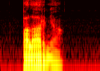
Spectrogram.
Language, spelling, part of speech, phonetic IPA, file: Polish, palarnia, noun, [paˈlarʲɲa], Pl-palarnia.ogg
